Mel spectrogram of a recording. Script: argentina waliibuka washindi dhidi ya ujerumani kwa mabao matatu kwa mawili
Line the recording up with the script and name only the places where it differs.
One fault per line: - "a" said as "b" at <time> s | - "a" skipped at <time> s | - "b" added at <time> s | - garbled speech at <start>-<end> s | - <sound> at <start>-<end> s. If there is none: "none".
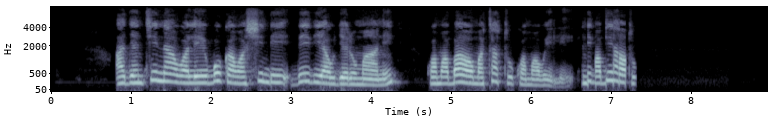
- garbled speech at 6.6-7.3 s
